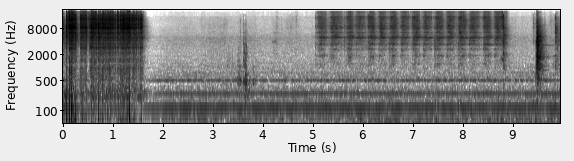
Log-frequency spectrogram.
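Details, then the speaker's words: Lincoln Electric Handy MIG welder, about 6 months old: steady hum broken by irregular popping, stuttering arc where the joint gap widens into a pie shape because the metal was not cut perfectly. "Now, where you can hear it kind of popping and acting kind of strange, that's where we got, like, if you can see down here, we have a much larger gap."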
